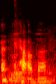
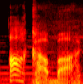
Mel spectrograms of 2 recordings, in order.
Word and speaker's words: Aqaba: Aqaba? Is that how you would pronounce it? Yes, Aqaba. That's right, Iris. It's Aqaba in Jordan, 5.5 hours flying time away.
